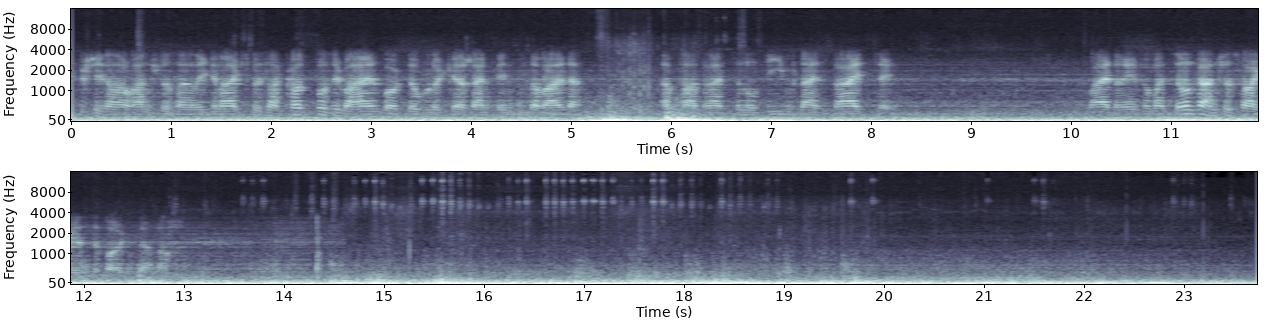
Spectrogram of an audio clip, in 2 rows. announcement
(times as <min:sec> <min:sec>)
0:00.0 0:05.2, 0:05.9 0:08.4, 0:10.2 0:13.1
